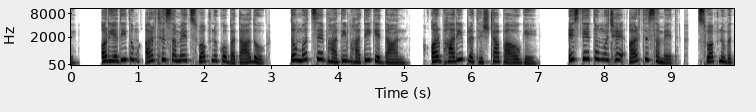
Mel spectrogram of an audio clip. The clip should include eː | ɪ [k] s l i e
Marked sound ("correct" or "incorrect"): incorrect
